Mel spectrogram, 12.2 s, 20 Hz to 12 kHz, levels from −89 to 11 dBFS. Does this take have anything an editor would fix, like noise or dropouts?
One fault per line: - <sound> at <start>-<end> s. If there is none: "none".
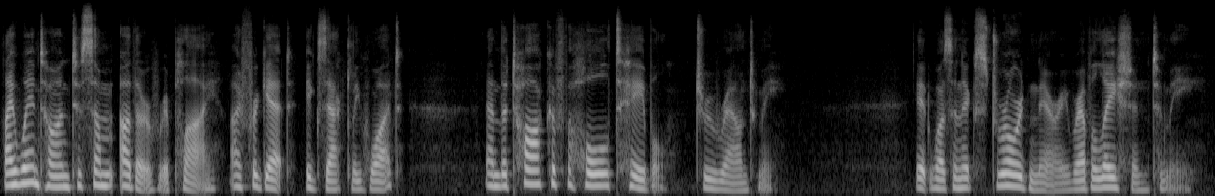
none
